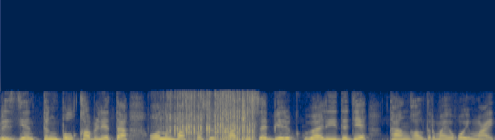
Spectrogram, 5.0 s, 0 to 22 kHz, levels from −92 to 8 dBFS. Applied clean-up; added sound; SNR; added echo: none; Tearing; 6 dB; none.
